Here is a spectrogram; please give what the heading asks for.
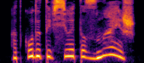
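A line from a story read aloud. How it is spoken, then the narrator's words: Whisper after recovering. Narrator (Russian): прошептала, наконец, придя в себя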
